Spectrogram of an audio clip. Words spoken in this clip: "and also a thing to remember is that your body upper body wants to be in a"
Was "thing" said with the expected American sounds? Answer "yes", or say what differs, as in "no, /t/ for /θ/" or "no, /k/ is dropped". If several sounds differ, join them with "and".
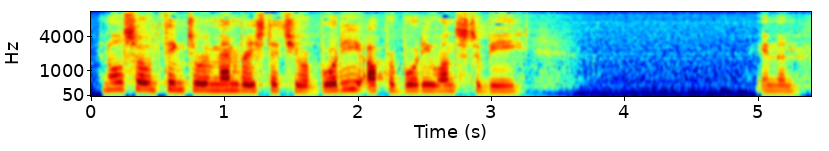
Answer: yes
